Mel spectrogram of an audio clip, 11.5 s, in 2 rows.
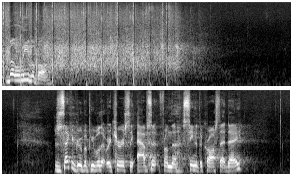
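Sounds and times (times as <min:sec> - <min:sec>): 
audience clapping: 0:00.0 - 0:04.3
speech: 0:00.1 - 0:01.1, 0:06.8 - 0:10.7.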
